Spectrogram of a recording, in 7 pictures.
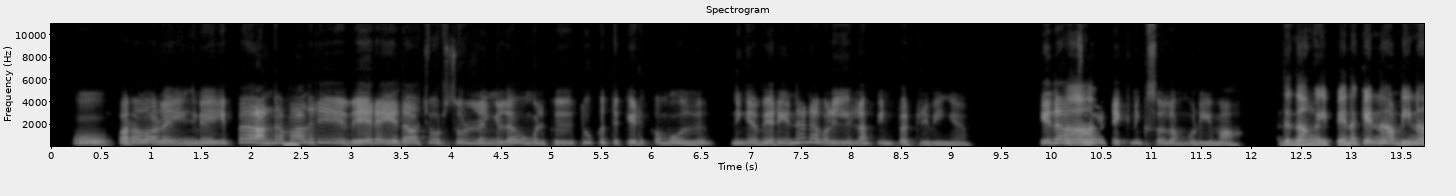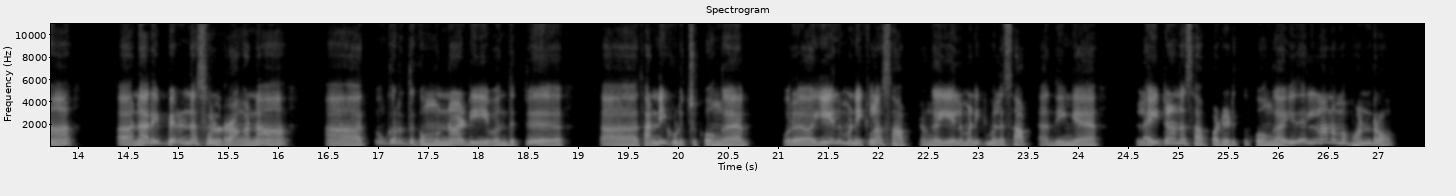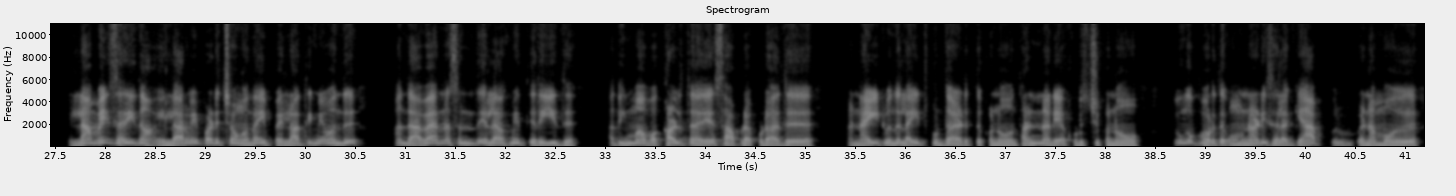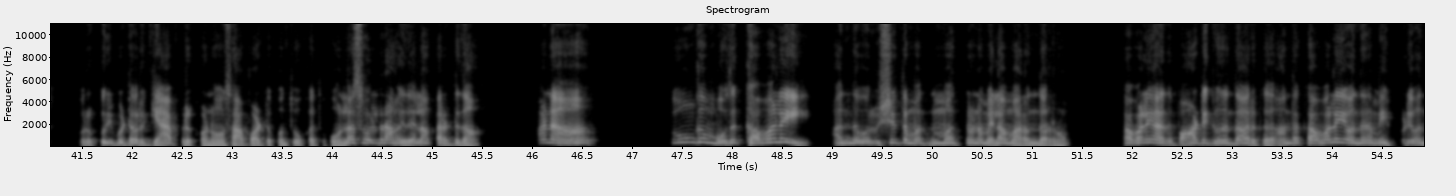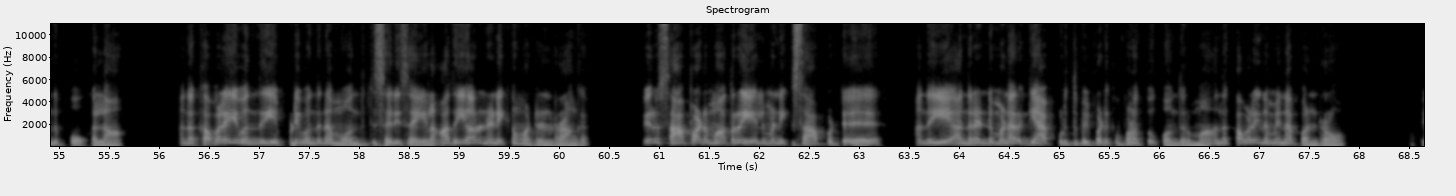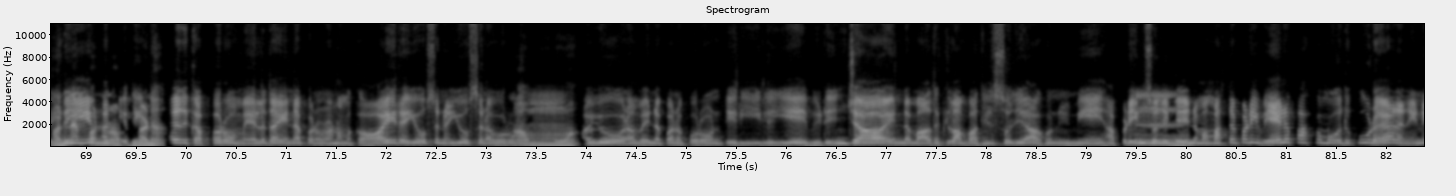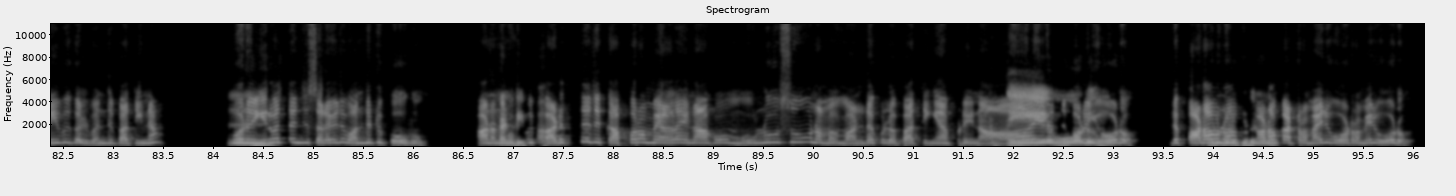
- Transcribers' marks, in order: surprised: "ஓ! பரவாயில்லைங்களே"; in English: "டெக்னிக்"; in English: "அவேர்னஸ்"; in English: "லைட் ஃபுட்"; drawn out: "ஆமா"; "நாம" said as "என்னமா"; drawn out: "ம்"
- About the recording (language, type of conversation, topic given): Tamil, podcast, கவலைகள் தூக்கத்தை கெடுக்கும் பொழுது நீங்கள் என்ன செய்கிறீர்கள்?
